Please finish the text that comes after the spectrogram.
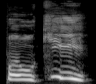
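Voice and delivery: high, loud horrified squeak. A narrator's reading. Kira learns of spiders, frightened high squeak. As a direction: recoil at the word in fright.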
